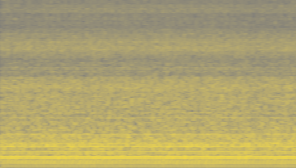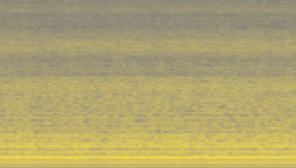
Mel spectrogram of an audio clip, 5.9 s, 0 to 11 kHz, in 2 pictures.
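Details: 2014 Bolens push mower with Briggs OHV engine after fitting correct spark plug and replacing missing carburettor jet ball plug; constant steady buzz at one pitch, no surging, stumbling or rattles; normal smooth running.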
